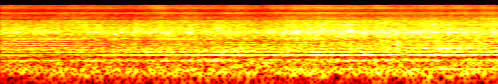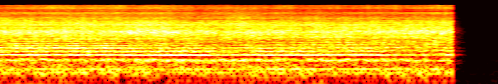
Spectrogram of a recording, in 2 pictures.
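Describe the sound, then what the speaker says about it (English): A drone fitted with a quieter Delson Aeronautics propeller flies nearby, giving off a loud, steady whirring buzz with a constant pitch that holds for nearly ten seconds and then cuts off abruptly. "Delson Aeronautics is introducing a quieter propeller, and they released a video recently giving you a chance to hear the difference."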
